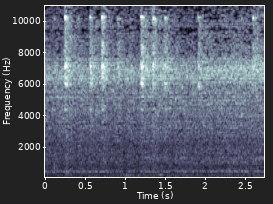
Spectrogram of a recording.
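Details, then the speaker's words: Steam radiator with its air vent in the wrong place, heating with the first three sections hot: soft, steady hiss of air escaping the vent, no spitting or gurgling; vent purging air normally and should shut once steam arrives. "I can still hear the air coming."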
